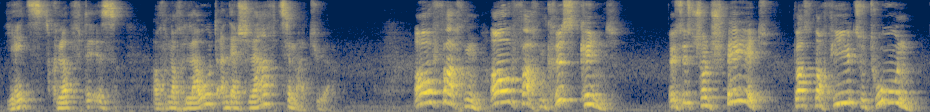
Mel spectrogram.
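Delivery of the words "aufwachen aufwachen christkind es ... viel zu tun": loud, high-pitched calling out. Someone knocks at the bedroom door to wake a late sleeper; calling out. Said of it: "rief jemand".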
